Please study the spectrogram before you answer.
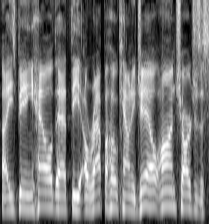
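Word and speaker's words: Arapahoe: Some of the details, and this is from the, I think I'm pronouncing this correctly, Arapaho Sheriff County deputies. – Oh, come on. John, it's Arapaho.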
